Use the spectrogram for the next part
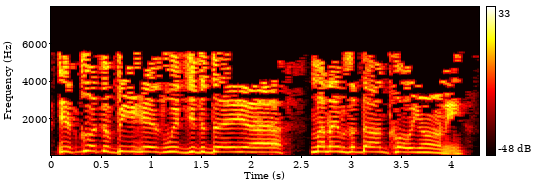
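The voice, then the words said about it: Hillary Clinton doing mock New York accent. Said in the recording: “Hillary normally goes around and talks in whatever accent. If she's in New York”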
